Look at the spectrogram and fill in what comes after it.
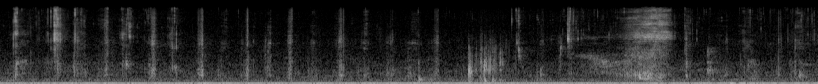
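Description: Close-miked chewing and wet mouth clicks of someone eating grilled chicken, rice and raw vegetables by hand, with a brief louder hissing rush about six seconds in.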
